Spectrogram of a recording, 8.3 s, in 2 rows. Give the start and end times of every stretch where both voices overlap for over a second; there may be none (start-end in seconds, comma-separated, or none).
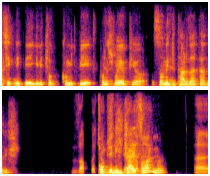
6.0-7.2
